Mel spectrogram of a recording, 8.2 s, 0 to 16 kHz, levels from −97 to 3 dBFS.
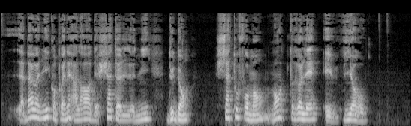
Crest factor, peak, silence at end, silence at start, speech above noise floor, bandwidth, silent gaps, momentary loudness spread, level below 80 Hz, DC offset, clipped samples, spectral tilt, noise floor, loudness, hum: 18 dB; -2 dBFS; 0.9 s; 0.15 s; 37 dB; 11.5 kHz; none; 8 LU; -52 dBFS; under 0.1%; under 0.1%; -4.5 dB/octave; -56 dBFS; -19 LUFS; none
